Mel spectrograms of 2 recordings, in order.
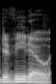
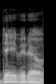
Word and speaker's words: Davido: album with me yo you just pronounced your name DeVito and I have always said that but when I first met you you said David O so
